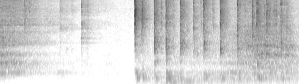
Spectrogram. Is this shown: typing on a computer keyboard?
yes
